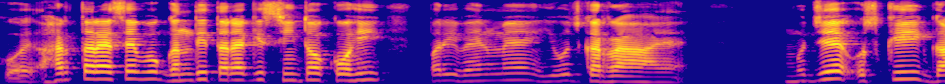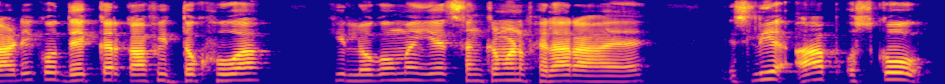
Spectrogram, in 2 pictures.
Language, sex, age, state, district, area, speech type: Hindi, male, 45-60, Rajasthan, Jaipur, urban, spontaneous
